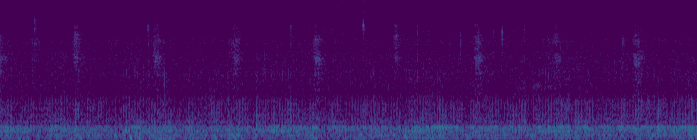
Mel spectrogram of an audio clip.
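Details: Steady low purring as sibling kittens groom each other, with soft periodic licking sounds over the rumble.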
